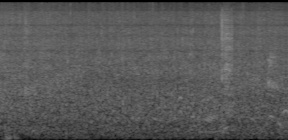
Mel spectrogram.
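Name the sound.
Chattooga River flowing near a waterfall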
